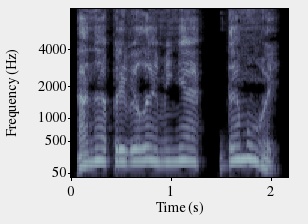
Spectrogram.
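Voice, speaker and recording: A man's voice: on the high side, normal speed, creaky, darkish tone, pitched above the performer's own voice. A man voicing a small princess girl who is frightened but defiant. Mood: desperate.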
